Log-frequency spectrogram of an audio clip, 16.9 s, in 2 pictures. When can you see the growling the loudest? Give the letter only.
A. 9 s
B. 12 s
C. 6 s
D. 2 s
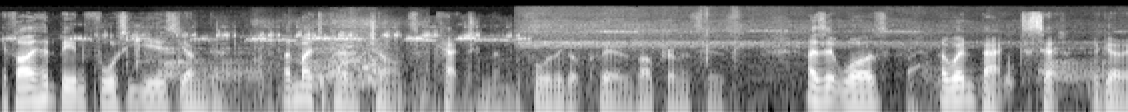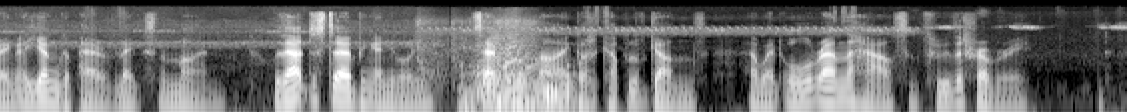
B.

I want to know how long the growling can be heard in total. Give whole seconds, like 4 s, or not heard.
4 s.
